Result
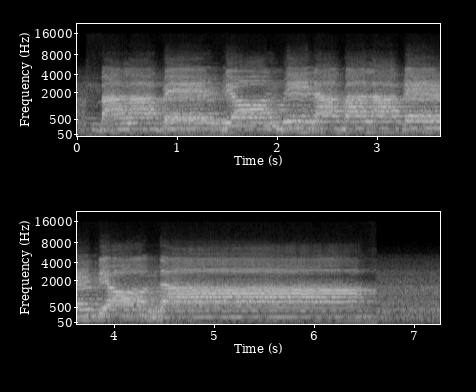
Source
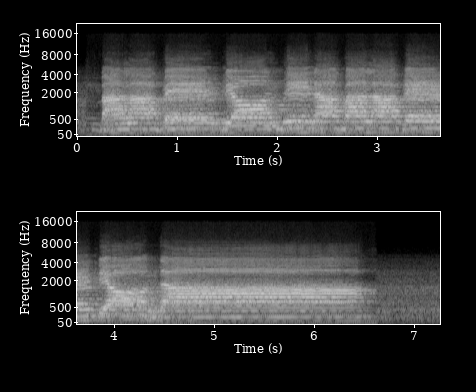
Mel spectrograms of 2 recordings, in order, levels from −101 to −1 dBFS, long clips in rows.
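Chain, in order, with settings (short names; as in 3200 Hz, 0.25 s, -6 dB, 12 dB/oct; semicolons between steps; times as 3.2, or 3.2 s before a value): compressor 2:1, threshold -39 dBFS, peak gain reduction 9 dB; gain +4 dB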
